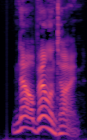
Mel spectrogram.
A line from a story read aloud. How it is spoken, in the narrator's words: said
